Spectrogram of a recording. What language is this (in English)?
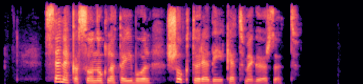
Hungarian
